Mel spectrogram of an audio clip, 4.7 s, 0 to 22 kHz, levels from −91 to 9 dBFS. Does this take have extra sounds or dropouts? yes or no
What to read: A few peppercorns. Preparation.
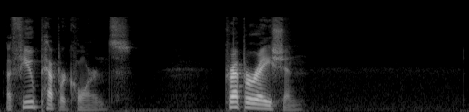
no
